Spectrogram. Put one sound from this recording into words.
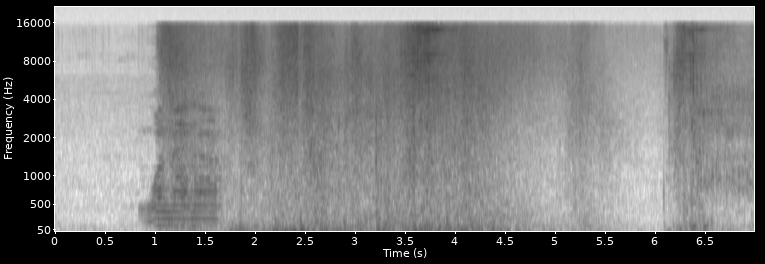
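A magical spell whooshes and crackles with a loud burst.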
